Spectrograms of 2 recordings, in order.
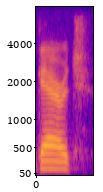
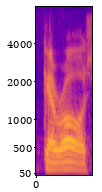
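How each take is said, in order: First: It is said in a British way. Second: It is said in an American way. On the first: This is how the speaker says it at home. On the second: This is how the listeners abroad say it.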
